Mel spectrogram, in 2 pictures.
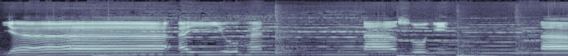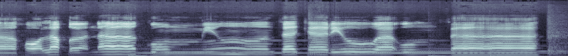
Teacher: Bacaan gunnah bila ada nun tasydid dan mim tasydid itu dibaca berdengung dengan dua harokat. atau dengan 2 ketukan, atau dengan 2 alif.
